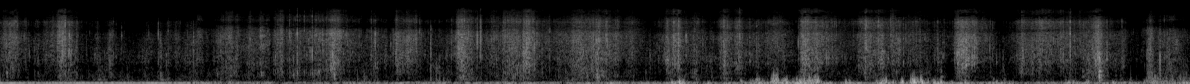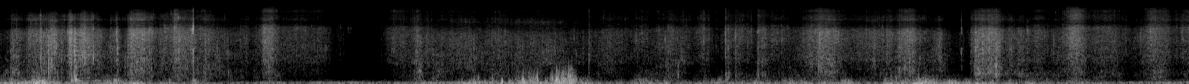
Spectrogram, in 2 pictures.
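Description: Footsteps crunch through dry stubble and grass.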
